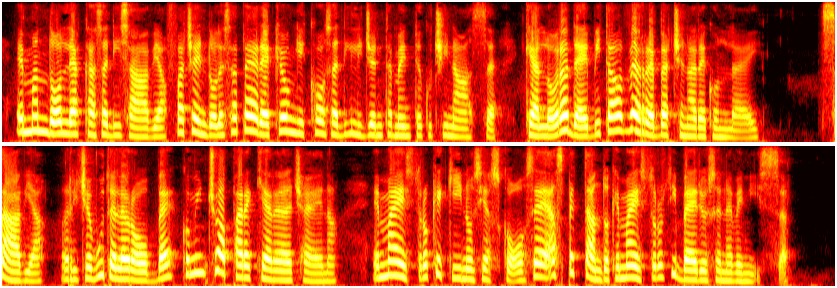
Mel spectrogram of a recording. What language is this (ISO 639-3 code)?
ita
